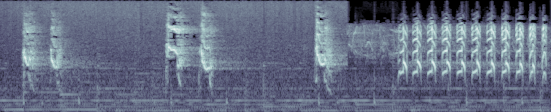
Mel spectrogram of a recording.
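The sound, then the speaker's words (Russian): A rare, brightly plumaged green woodpecker gives a few harsh, squawking calls, then breaks into a rapid, even series of about a dozen loud, laughing notes, with no talk. “А вот как поет, например, отличающееся яркой окраской оперения редкий зеленый дятел.”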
